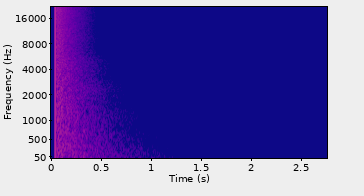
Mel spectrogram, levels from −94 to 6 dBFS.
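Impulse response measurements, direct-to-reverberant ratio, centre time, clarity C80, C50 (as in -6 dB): -2.0 dB, 60 ms, 5.0 dB, 2.0 dB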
